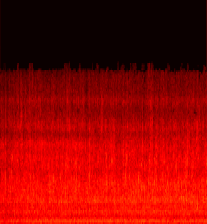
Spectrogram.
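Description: Sliced boletes and lobster mushroom frying in a pan, sizzling steadily.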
